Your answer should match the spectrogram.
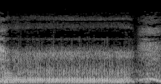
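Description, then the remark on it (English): A person imitates a football linebacker's deep, rasping growl, loud, holding it steadily before a brief catch and a second rumbling push that rises slightly in pitch. “The linebacker on the black school, he started growling at us.”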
